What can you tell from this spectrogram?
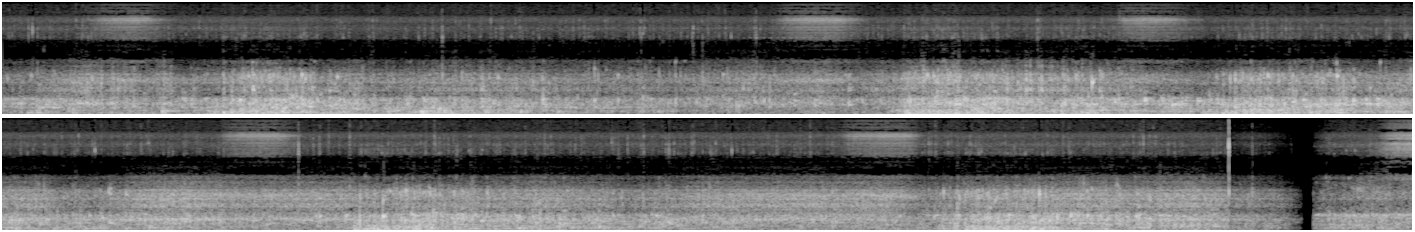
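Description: Scuba diver's breathing as picked up by an underwater camera: a brief regulator hiss on each inhale every few seconds, and longer swells of bubbling noise from the exhaled bubbles. The sound drops out for a moment near the end.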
